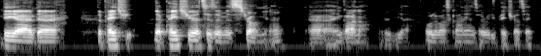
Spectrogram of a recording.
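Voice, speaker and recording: A laid-back man in his thirties talks as an interview guest. His voice sits very low and deep. He speaks in an easygoing, unhurried way, with plenty of fillers. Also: flat delivery, breathy edge. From London, England. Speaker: guest, character designer and illustrator. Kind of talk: casual interview chat.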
